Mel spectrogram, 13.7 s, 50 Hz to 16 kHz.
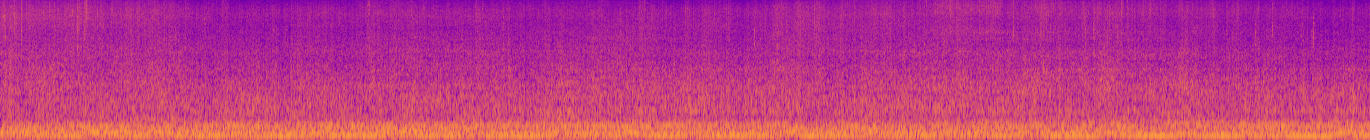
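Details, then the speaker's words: John Deere X300 riding mower with some hours on it, after repair, test run at high rpm with mower deck engaged: steady high-revving drone with an even hum, holding speed under the deck's drag; sounds normal. "you can see how it really likes this rpm"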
